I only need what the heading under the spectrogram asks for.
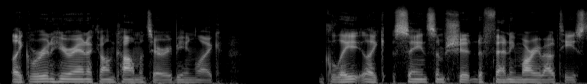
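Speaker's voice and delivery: ordinary talk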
